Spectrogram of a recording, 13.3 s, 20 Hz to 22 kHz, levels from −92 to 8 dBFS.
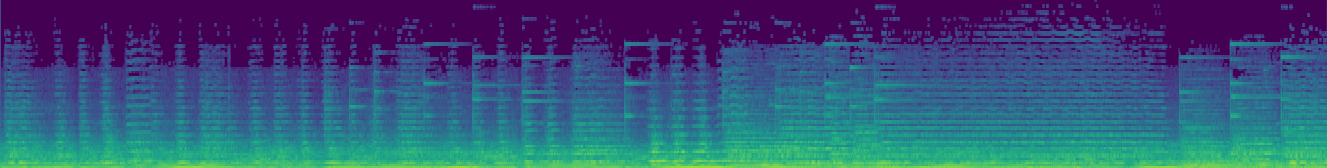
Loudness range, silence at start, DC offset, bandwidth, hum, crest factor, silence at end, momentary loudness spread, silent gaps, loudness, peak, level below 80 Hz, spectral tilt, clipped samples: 3 LU; 0 s; under 0.1%; 17 kHz; none; 14 dB; 0 s; 7 LU; none; -15 LUFS; -2 dBFS; -30 dBFS; -6.5 dB/octave; under 0.1%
